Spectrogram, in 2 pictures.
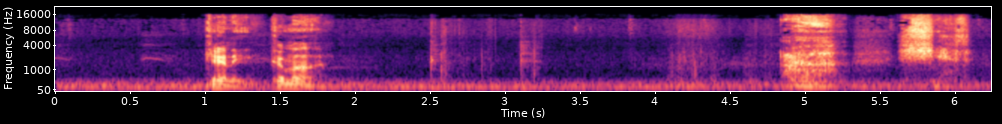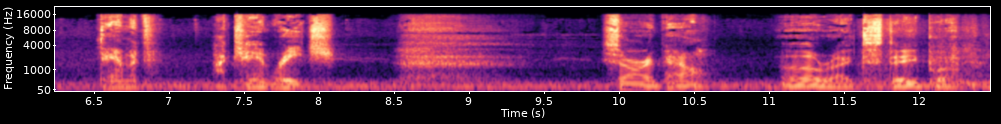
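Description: A man speaks urgently, close by.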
